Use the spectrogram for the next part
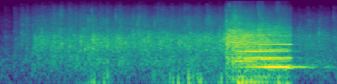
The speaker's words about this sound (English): Please enjoy the talk with a round of applause for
